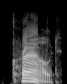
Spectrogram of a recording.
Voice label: "Kraut", American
